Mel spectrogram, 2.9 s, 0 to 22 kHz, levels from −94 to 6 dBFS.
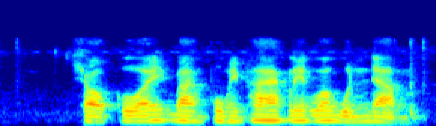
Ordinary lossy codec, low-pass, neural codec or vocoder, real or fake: Opus, 32 kbps; 7.2 kHz; none; real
